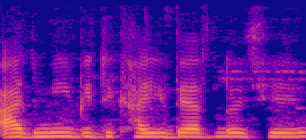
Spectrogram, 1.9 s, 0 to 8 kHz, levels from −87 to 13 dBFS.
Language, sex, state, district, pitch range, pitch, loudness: Angika, female, Bihar, Purnia, 215-225 Hz, 220 Hz, -18 LUFS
